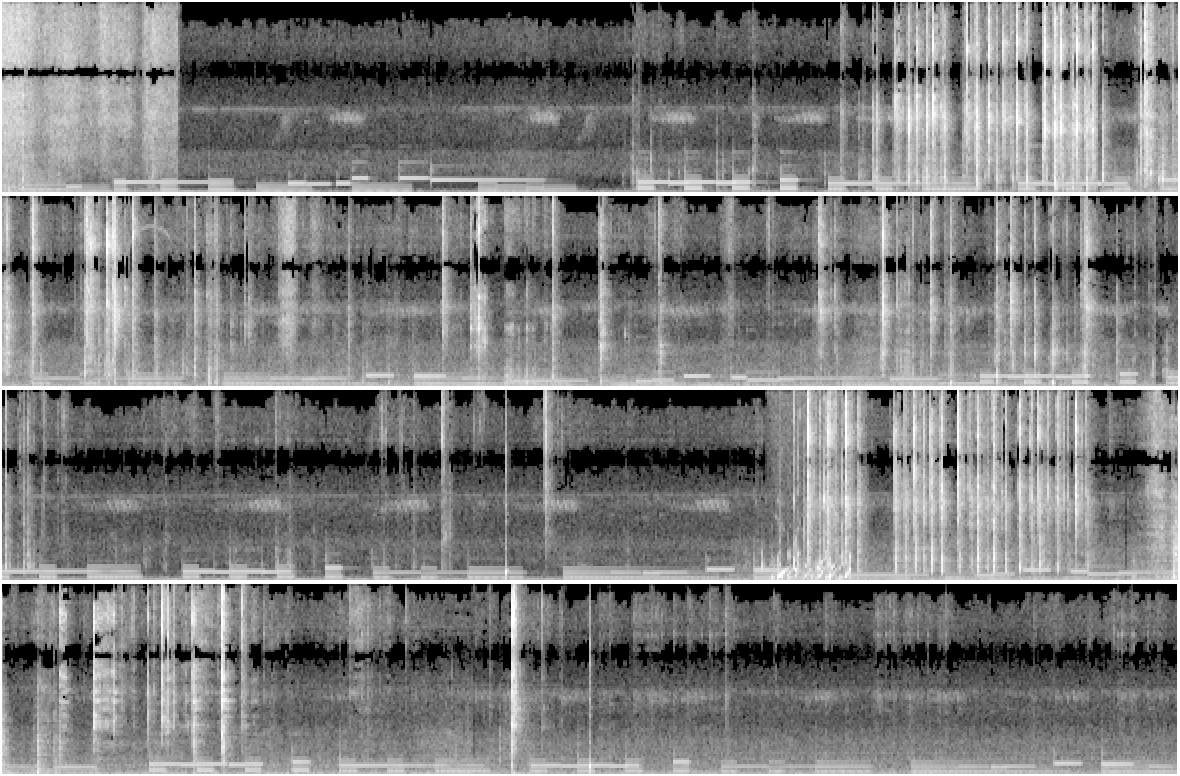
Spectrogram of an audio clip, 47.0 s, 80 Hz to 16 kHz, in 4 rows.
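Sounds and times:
gentle background music: 0.0s - 47.0s
simple melody of clear tones: 0.0s - 47.0s
mechanical keyboard clicks: 8.3s - 14.4s, 19.8s - 24.2s, 32.0s - 34.5s, 36.8s - 37.9s.

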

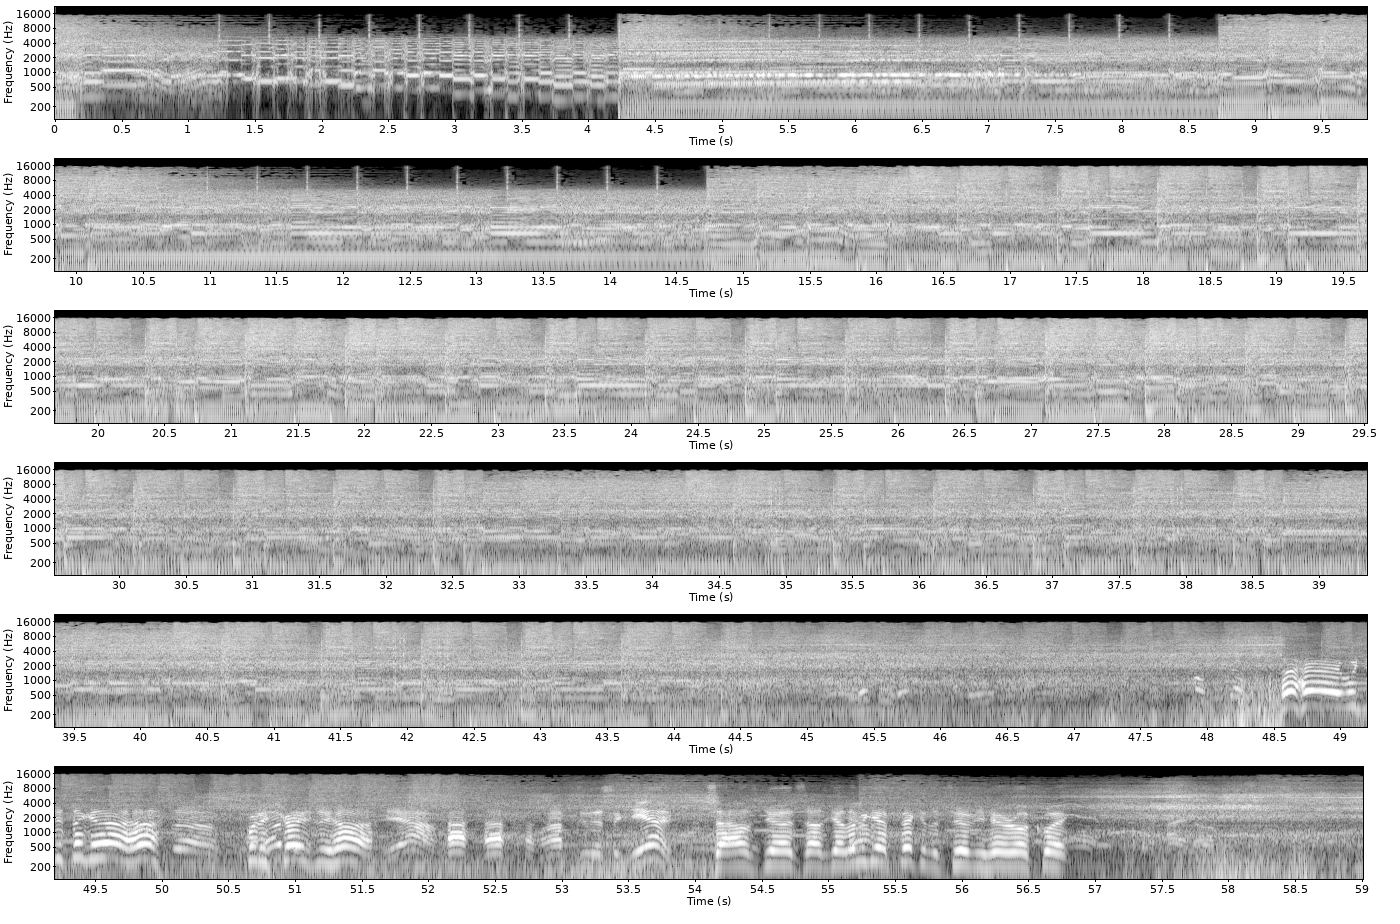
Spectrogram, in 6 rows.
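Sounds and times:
rock music: 0.0s - 59.0s.

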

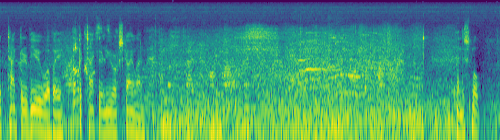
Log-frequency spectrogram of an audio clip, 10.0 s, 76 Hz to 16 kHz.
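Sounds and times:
faint distant voices: 0.0s - 10.0s
rumbling city noise: 0.0s - 10.0s
wind: 0.0s - 10.0s.

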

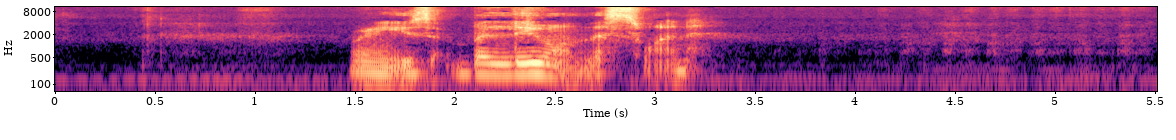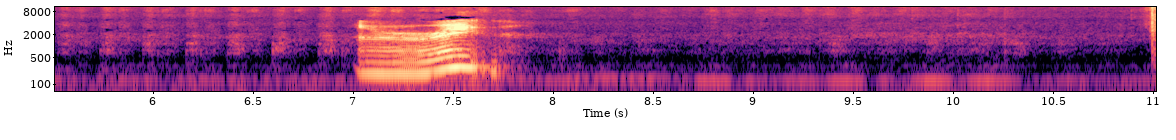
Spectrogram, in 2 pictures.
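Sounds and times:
low steady hum: 0.0s - 11.0s
pen scratching on paper: 4.2s - 10.7s.

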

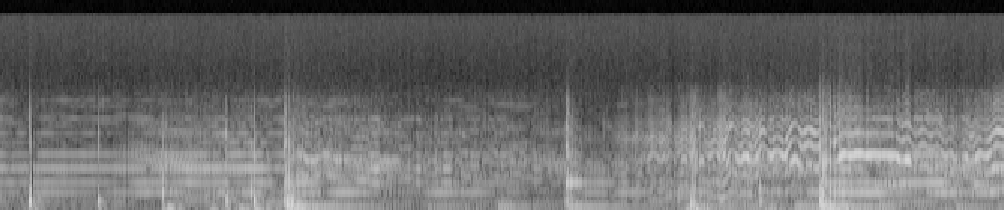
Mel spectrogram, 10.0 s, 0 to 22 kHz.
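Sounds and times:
tabla stroke: 0.0s - 10.0s.

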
